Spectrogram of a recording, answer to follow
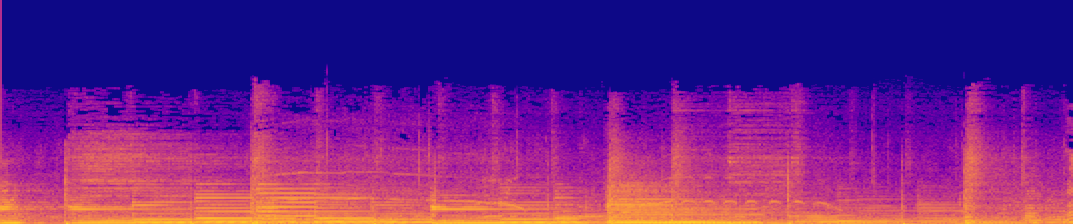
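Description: Electric blues band playing live on electric guitars and bass guitar, with held notes under a lead line of bent, wavering notes and a few drum hits.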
